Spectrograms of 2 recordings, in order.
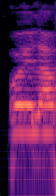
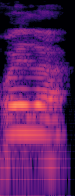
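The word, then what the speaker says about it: Euler: Oiler to rectangular please the pronunciation of that this word depends on the school that you attended I went to KU said like English teachers you know you understand so so I call it Oiler yeah so depending on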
